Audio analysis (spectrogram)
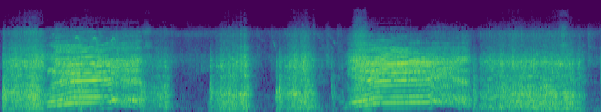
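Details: Friesian cow, nine months pregnant and due for her second calving, on a dairy farm in Pabna, Bangladesh; two long, loud, rich harmonic moos, the first rising then holding, the second a few seconds later, with quieter rustling and voices between.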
